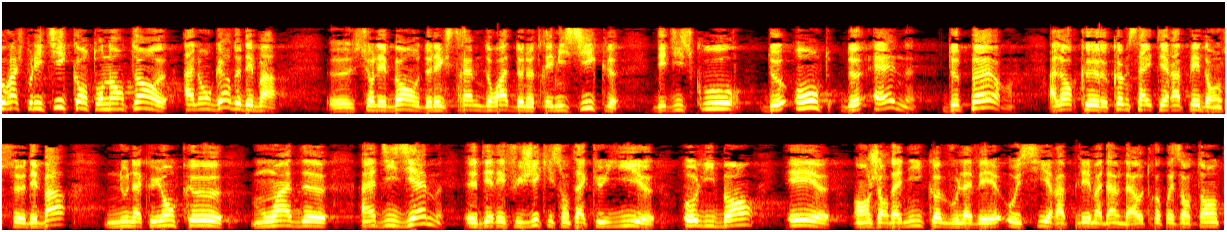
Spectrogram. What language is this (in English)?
French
